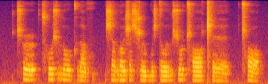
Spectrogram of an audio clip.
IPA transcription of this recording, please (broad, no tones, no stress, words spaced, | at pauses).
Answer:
t͡ʃʰə˞ | t͡sʰoʃroːkʰraxʷ | ʃarɒi̯ʂaʃ ʂə˞u̯ɡʷaʃtɤːr ʃo ʈ͡ʂʰɒːǁʰɛː | ʈ͡ʂʰɒ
